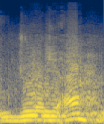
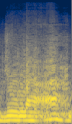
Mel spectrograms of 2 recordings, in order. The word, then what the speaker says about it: جمعة: Boleh disukunkan bunyinya Jum'ah, boleh difathahkan bunyinya Juma'ah, boleh dikasrahkan bunyinya Jumi'ah, dan boleh didammahkan bunyinya Jumu'ah, dan itu yang paling afsah atau fasih.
